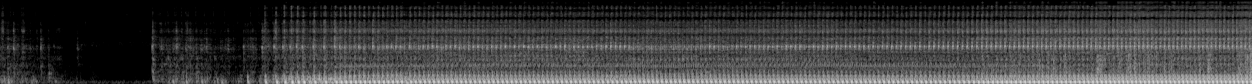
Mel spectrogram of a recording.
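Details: Old Briggs & Stratton 5 hp single-cylinder water pump just fitted with new carburettor, maybe choked: catches after a couple of seconds, settles into steady even beat while pumping water; normal running under load.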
